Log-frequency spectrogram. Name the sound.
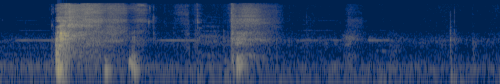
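truck reversing beeps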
